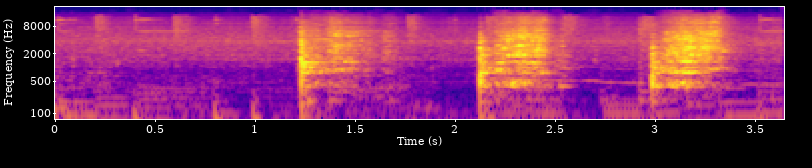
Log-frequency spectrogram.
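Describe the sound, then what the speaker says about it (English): Leeks and butter stirred hard in a cooking pan for a smoked marlin fish pie, three distinct scraping sweeps against a low background sizzle. "Give that a stir"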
